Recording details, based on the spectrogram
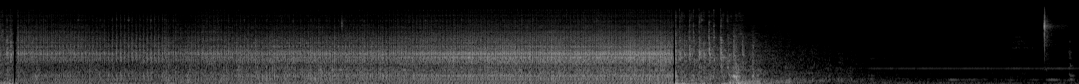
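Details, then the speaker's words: Diesel idling as each injector is unplugged in turn: number one gives a slight change, number two no change, unplugging number three kills the engine, number four leaves it on two cylinders. Suggests a dead injector. "so number one I unplugged it bit of a change but not loads unplug number two no change at all unplug number three it's just completely died so I'm going to try number four that's running on two cylinders"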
